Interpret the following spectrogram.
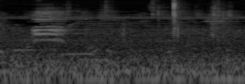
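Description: A bird calls once, briefly, about half a second in, over faint outdoor background.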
